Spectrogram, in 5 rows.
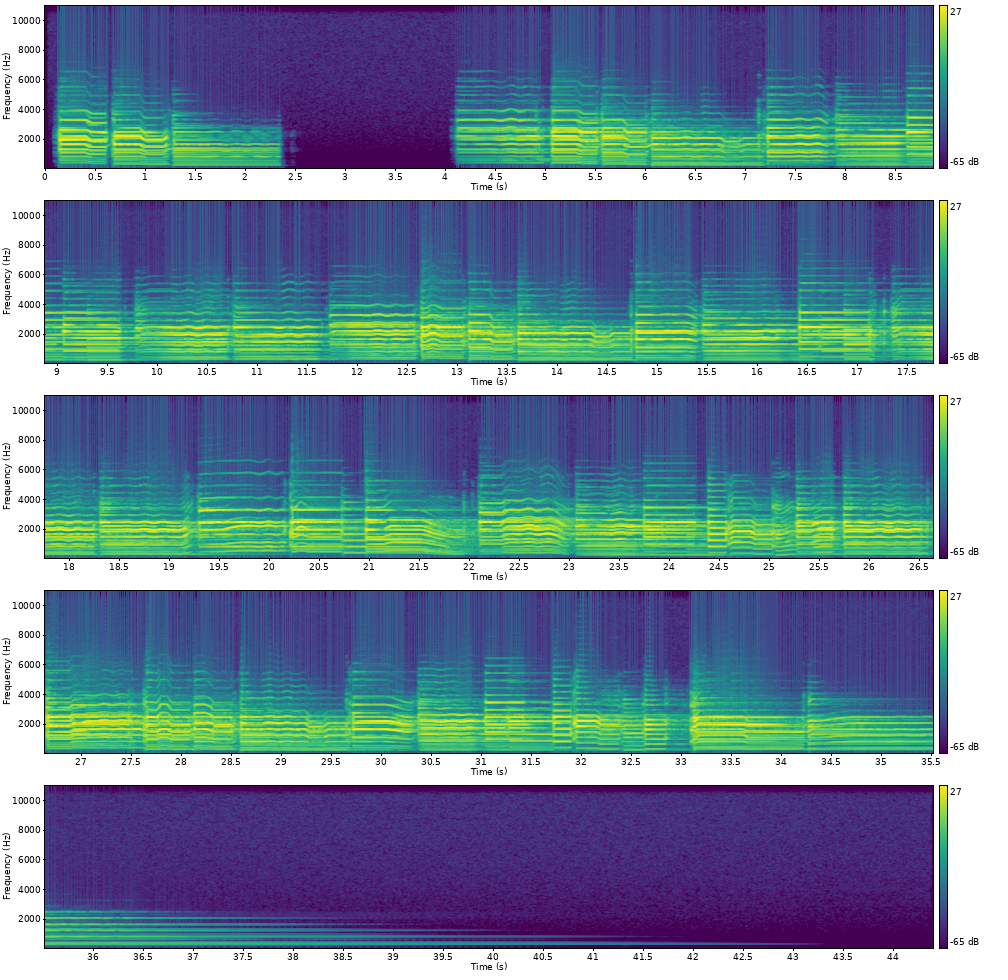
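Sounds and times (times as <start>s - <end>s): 
pedal steel guitar with plate reverb: 0.1s - 2.4s, 4.1s - 42.6s.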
